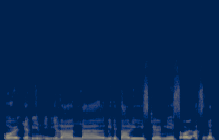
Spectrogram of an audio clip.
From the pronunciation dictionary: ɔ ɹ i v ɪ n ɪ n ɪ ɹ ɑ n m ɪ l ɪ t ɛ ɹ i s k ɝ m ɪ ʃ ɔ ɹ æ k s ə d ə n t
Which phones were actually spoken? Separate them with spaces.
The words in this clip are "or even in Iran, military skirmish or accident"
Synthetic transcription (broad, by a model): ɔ ɹ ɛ b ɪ n ɪ n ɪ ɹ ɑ n m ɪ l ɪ t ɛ ɹ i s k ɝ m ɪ s ɔ ɹ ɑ k s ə d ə n t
